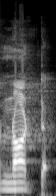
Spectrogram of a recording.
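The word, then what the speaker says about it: knot: Miles per hour or not? This also was asked once. Not may K silent. K is silent.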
